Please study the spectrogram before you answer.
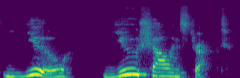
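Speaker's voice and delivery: "You" said twice, then slow and weighted; slow, emphatic "you shall instruct"; stress on you. Shown as a demonstration. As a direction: hit "you" and slow the line down. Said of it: "there's this emphasis".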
